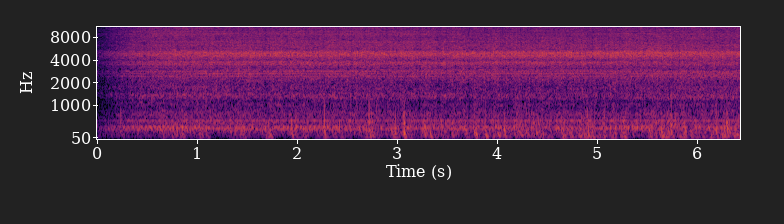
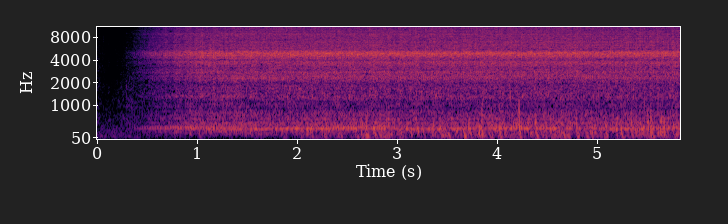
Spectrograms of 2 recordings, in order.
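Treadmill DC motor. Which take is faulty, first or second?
first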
